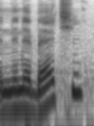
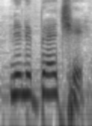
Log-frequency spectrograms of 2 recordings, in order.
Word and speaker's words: Nenebete: Bom, como é que pronuncia é Nenebete e foi um apelido de quando eu era criança e acabou pegando, acabou curtindo e é isso.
